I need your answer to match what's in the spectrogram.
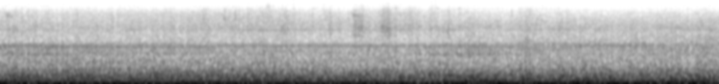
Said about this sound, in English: There's a constant low-level hum from these wires or from the plant. I can't tell from where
